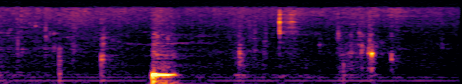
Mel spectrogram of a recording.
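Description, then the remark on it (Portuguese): Quiet chewing: one louder mouthy crunch early on, followed by a few soft, scattered wet clicks and smacks over a low steady hum, with no talking. “Deixa eu dar uma mastigada, velho.”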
